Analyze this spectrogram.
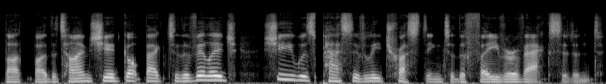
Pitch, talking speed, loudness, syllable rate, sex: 140 Hz, 200 wpm, -18 LUFS, 5.1 syllables/s, male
